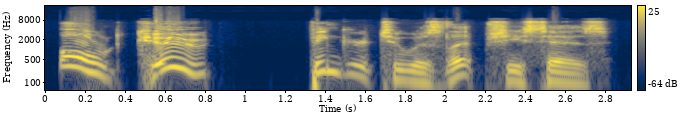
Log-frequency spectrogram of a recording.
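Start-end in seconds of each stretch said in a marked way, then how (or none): 0.1-0.8 high, loud indignant echo; offended. A narrator's reading. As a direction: repeat the insult in disbelief. Husband offended by the tease.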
